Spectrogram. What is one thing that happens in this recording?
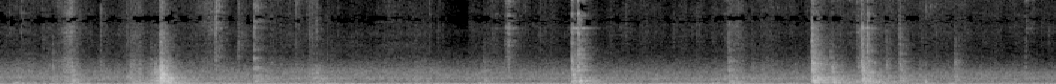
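Metal tongs clack against a grill.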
